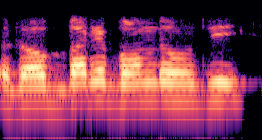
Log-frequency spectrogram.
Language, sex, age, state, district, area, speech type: Odia, male, 60+, Odisha, Ganjam, urban, conversation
